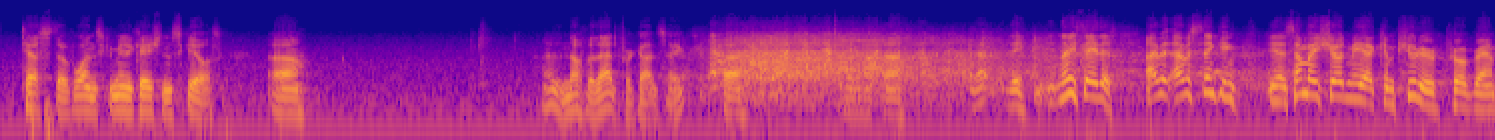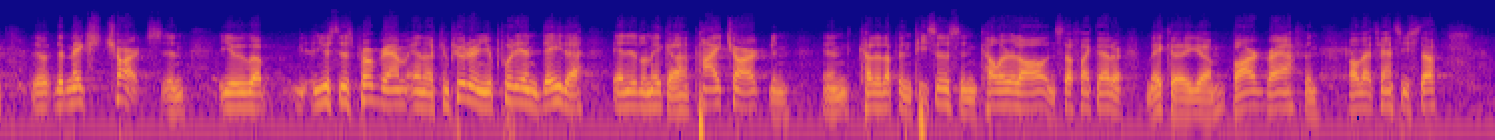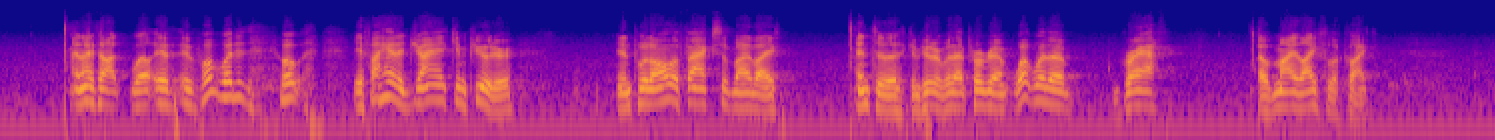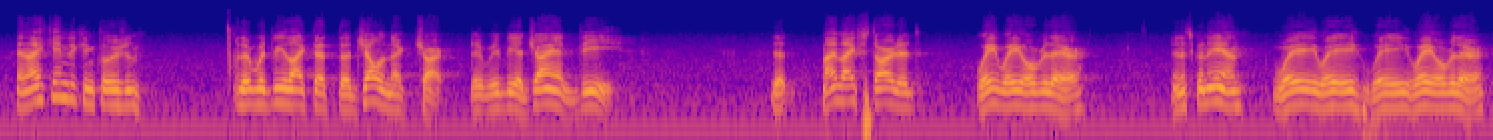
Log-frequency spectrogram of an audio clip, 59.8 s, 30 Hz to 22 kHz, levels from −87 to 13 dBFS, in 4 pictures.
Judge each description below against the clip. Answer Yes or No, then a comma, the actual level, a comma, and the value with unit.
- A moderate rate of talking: Yes, average, 170 wpm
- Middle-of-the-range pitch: Yes, medium, 145 Hz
